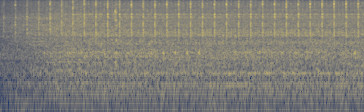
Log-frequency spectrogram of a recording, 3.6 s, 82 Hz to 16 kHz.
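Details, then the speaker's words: 2015 Jeep Grand Cherokee, 3.6L Pentastar, 75,000 miles, at idle: light quick tick about three a second over a steady idle, louder on the microphone than in person; worn rocker arms and camshaft, replaced with new rocker arms and one camshaft. "With the microphone, it picks it up really well, but in real life, yes, there's a tick, but it doesn't sound crazy. It's not like your engine's gonna explode or any kind of alarming noise. It's just a light tick."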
